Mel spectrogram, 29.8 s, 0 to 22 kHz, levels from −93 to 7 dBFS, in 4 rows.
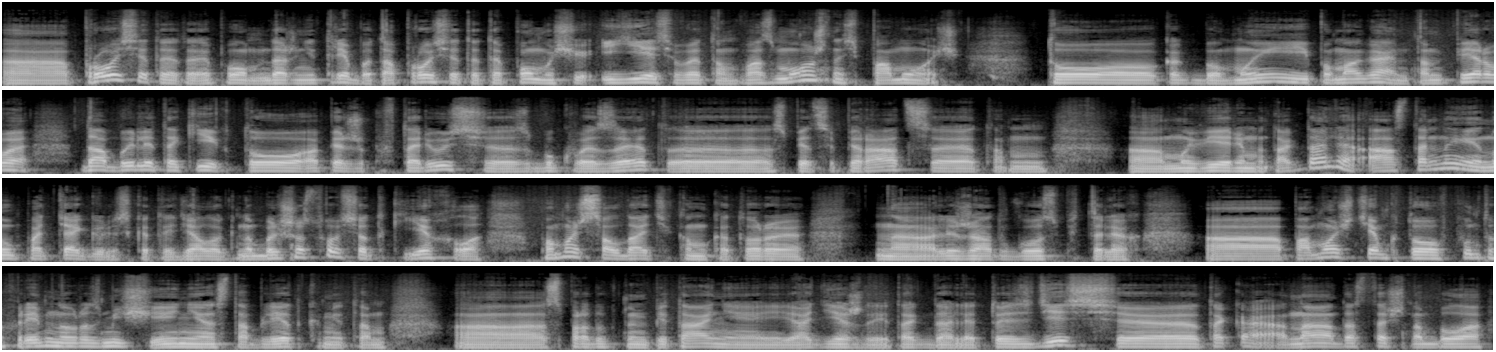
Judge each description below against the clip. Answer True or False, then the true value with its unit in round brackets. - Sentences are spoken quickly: True (170 wpm)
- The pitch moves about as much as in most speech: True (3.8 semitones)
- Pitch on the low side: True (105 Hz)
